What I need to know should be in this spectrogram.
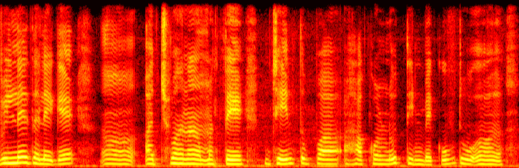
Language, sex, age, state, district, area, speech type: Kannada, female, 18-30, Karnataka, Tumkur, rural, spontaneous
